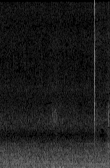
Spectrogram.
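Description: Faint, steady background noise with no distinct source, and one brief click near the end.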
